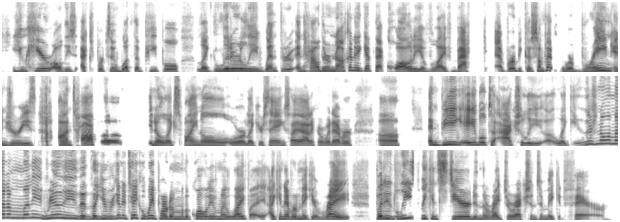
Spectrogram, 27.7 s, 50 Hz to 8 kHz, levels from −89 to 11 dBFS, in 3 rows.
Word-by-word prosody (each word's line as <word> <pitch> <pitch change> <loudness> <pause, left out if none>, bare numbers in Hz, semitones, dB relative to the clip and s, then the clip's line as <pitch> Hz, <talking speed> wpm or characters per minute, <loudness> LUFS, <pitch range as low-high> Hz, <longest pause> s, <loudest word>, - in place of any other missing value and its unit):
you 205 0 -6
hear 240 +4 0
all 210 +2 +2
these 195 -3 -8
experts 200 -4 -2
and 180 0 -5
what 205 0 0
the 185 - -4
people, 200 0 -4 0.2
like, 180 -1 0
literally 220 +1 +4
went 190 +1 -1
through 195 -2 -4
and 195 +1 -1
how 205 +3 0
they're 215 -1 -1
not 200 +1 +1
gonna 285 -3 0
get 250 -2 -1
that - - +2
quality 195 +3 +3
of 165 -3 -5
life 165 0 0
back 175 +3 +4 0.4
ever 240 +5 +1
because 190 -6 -5
sometimes 235 +8 0
there 185 -2 -8
were 160 -2 +1
brain 200 - +3
injuries 175 -4 -2 0.3
on 205 -2 +2
top 220 - +4
of, 170 -4 +2 0.4
you 200 - -3
know, 190 -3 +2
like 170 -1 -2
spinal, 180 -3 -2
or 160 0 -1
like 160 -2 -4
you're 160 - -6
saying, 175 -1 -3
sciatica 160 +4 0
or 180 - -5
whatever, 190 +2 -1 0.4
um, 175 -1 -1 0.5
and 225 -2 +3
being 260 +3 +4
able 245 +1 +5
to - - -2
actually, 205 0 0
eh, 340 0 -8
like 200 -2 -4
i 205 - -14
there's 325 +1 -4
no 370 +2 -3
amount 375 0 0
of 375 - -2
money 355 -1 -4
really 320 0 -1
that 270 -2 +2
like, 270 0 +2
if 255 - -9
you 270 - -1
were 260 - -4
gonna 305 0 -3
take 320 +1 -1
away 290 +2 +2
part 270 -1 +1
of 250 - +1
m 240 - -5
the 230 - -3
quality 255 +1 -2
of 240 - -6
my 230 0 -3
life, 245 +3 +1
I 330 -1 -4
I 220 - +4
can 245 - -4
never 220 -2 +2
make 205 -2 -2
it - - -1
right, 225 - +5 0.4
but 265 +1 +7
at 260 -4 0
least 300 +7 +2
we 275 -2 +1
can 245 -1 -3
steer 245 +2 +5
it 220 - -3
in 200 - -3
the 190 -1 -5
right 190 -1 0
direction 175 -1 -1
to 175 - -8
make 155 -3 -6
it - - -14
fair. - - -5
205 Hz, 210 wpm, -23 LUFS, 180-250 Hz, 0.5 s, but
